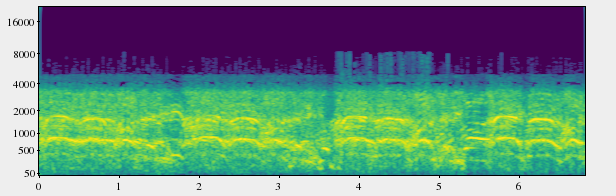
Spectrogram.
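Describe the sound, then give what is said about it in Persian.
A large crowd of government supporters chants 'death to Hashemi' against Akbar Hashemi Rafsanjani in front of the Arg Mosque in Tehran, Iran, voices rising and falling in a steady repeated rhythm, loud and continuous throughout with a brief dip midway. “منتقدان حکومتی اکبر هاشمی رفسنجانی که وی را به سکوت در برابر فتنه انگیزی مخالفان متهم می کنند، روز سه‌شنبه در مقابل مسجد ارگ تهران برای اولین بار در حیات 32 ساله جمهوری اسلامی شعار مرگ بر هاشمی سر دادند.”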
